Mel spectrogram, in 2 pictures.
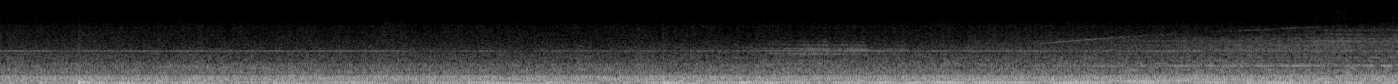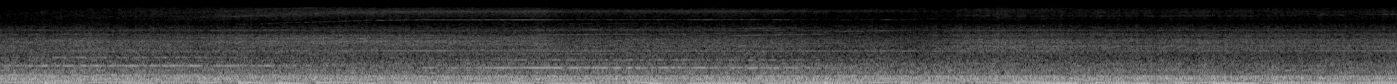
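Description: A ship's engine rumbles low and steadily.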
